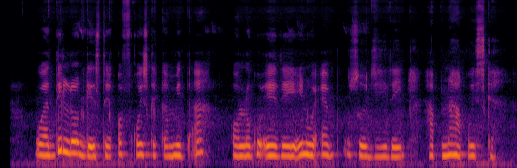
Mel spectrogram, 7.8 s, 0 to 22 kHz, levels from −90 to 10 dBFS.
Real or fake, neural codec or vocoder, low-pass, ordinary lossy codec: fake; vocoder, 44.1 kHz, 128 mel bands every 512 samples, BigVGAN v2; none; none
